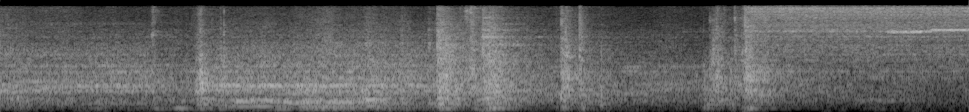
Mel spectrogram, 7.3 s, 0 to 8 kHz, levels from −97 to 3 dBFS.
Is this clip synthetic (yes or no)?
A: yes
